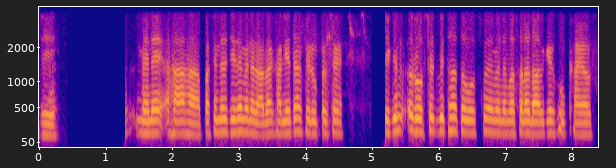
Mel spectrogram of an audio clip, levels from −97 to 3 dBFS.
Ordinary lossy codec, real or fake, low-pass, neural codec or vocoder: none; real; 3.6 kHz; none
